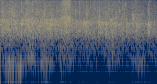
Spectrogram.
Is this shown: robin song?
no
